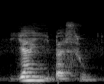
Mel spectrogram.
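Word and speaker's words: يَيْبَسُ: Ensuite, un ba et un sin. Ça se prononce yaibasu.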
